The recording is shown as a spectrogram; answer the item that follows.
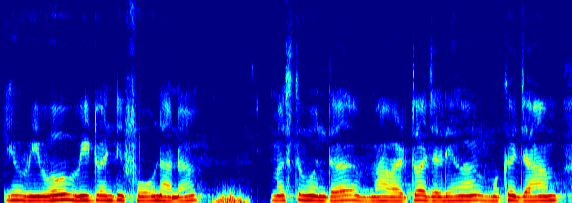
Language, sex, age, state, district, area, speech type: Sindhi, male, 18-30, Maharashtra, Thane, urban, spontaneous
